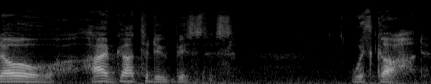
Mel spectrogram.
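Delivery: low, soft sober realization; quiet resolve. Retold or imitated. Convicted driver deciding to face God, hushed and low. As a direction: sink the voice, as if thinking aloud.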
